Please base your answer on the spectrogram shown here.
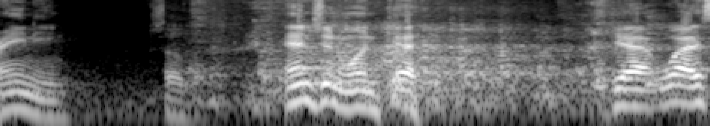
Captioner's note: audience chuckling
